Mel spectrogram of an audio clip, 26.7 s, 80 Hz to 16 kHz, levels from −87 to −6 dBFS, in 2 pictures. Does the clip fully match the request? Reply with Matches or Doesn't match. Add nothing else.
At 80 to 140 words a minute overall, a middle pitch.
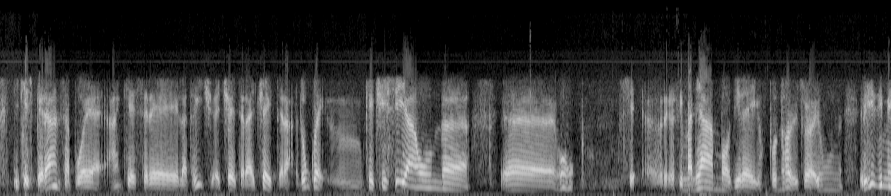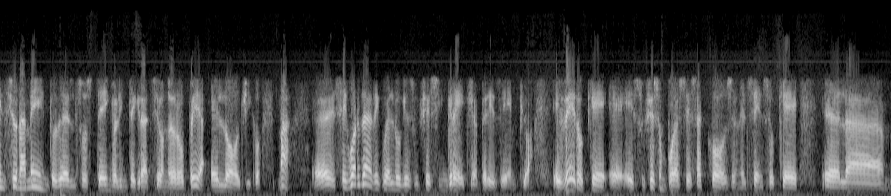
Matches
